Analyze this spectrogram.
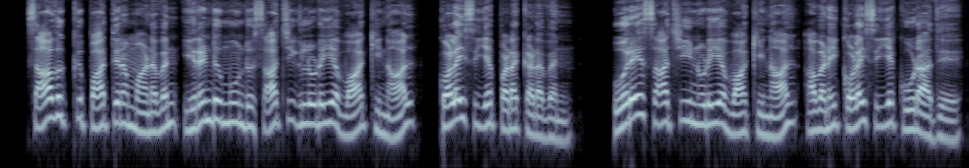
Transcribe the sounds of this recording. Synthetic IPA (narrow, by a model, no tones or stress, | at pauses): saːʋɯkːɯpːaːt̪ɪɾɐmaːnɐʋɐnɪɾɐɳɖɯmuːndrɯsaːʈ̚t͡ʃɪɣɐɭɯɽɐjɐʋaːkɪnaːl | kɔlɐɪsɛjːɐpːɐɽɐkːɐɽɐʋɐn | ɔɾeːsaːt͡ʃɪjɪnɯɽɐjɐʋaːkɪnaːlɐʋɐnɐɪkːɔlɐɪsɛjːɐkːuːɽaːðɯ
